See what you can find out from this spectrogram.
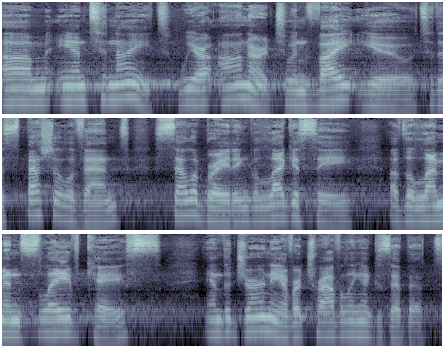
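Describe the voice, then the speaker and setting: The speaker uses a plain, everyday voice at a fairly slow pace. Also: man, fairly high pitch for a man, ordinary pitch variation. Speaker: administrative judge welcoming an audience at a courthouse event. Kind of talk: formal event welcome and opening remarks. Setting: live event in a courthouse rotunda addressing an audience.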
